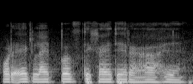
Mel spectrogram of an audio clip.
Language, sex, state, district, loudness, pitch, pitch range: Hindi, male, Arunachal Pradesh, Papum Pare, -16 LUFS, 115 Hz, 110-120 Hz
